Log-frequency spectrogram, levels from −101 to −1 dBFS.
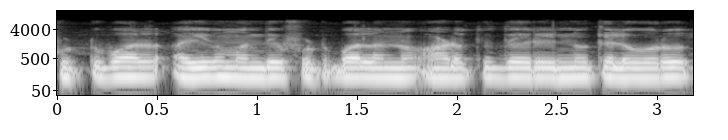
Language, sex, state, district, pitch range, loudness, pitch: Kannada, female, Karnataka, Bidar, 125-130 Hz, -14 LUFS, 130 Hz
